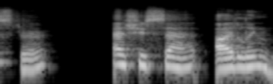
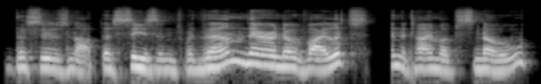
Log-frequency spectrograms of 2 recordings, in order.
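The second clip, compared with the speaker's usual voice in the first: gruff, rough voice; 3 dB louder than usual. Reading a fairy tale, January answers the girl: gruff voice. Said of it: "said January in his gruff voice".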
